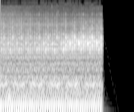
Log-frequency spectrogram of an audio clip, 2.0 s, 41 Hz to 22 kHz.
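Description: A 2001 Volkswagen Bora with a 1.9 TDI 110 hp diesel engine idles with a steady, close, low rhythmic clatter that stops abruptly after about a second and a half.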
